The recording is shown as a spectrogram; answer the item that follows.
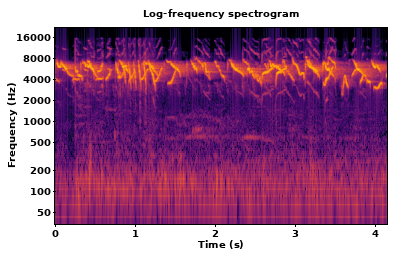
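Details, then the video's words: Oriental white-eye in wild-style song used to lure wild birds: continuous high, rapid twittering with jumbled slurred chirps and no pauses. "BURUNG PLECI gacor ngalas nembak || PANCINGAN PLECI NGALAS"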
